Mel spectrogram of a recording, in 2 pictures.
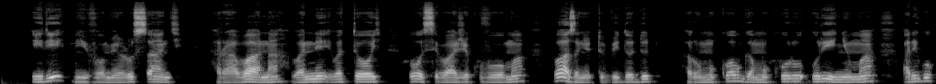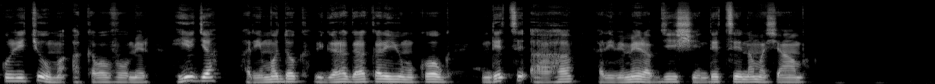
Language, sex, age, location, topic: Kinyarwanda, male, 18-24, Huye, health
